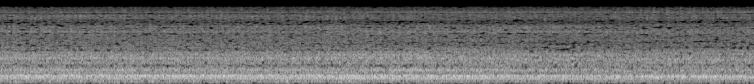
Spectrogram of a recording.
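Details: Skoda Fabia at steady idle with a faint whirring hum and no real squeal; belt and tensioner bearing noise suspected, not confirmed.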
